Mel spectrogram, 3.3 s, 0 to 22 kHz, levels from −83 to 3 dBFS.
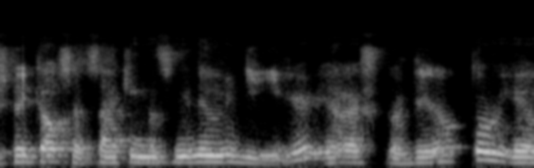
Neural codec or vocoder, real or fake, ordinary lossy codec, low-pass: codec, 24 kHz, 0.9 kbps, WavTokenizer, medium music audio release; fake; Opus, 16 kbps; 9.9 kHz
